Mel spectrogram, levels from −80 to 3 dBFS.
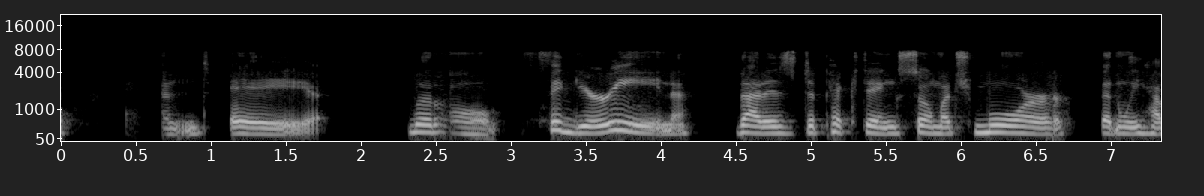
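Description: Packets dropped from the stream at 0.43–0.76 s, 2.49–2.85 s before "figurine that is depicting", and 6.57–6.64 s after "is depicting so much". This is VoIP packet loss concealed by the speech codec: the decoder stretches the last sound into a fading buzz or noise.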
